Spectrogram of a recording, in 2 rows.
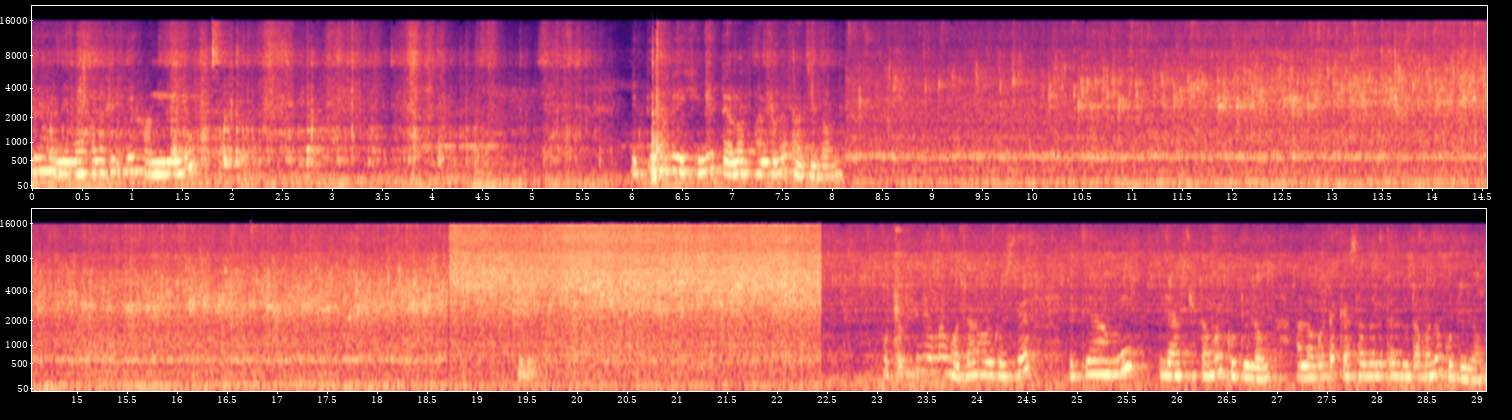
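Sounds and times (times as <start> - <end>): vegetables sizzling in hot oil: 8.2 - 29.0.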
